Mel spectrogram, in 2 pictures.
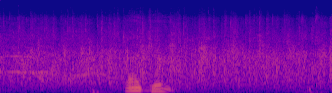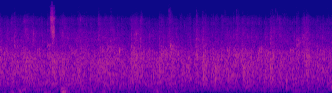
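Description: An audience at a Friday Forum claps steadily for the founder of Dave's Killer Bread, a broad wash of applause with a brief spoken thanks near the start.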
